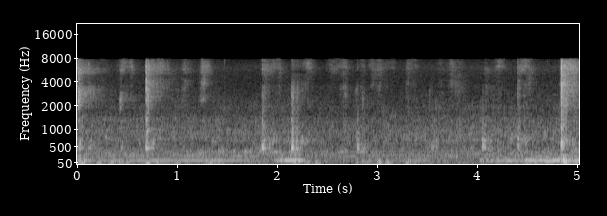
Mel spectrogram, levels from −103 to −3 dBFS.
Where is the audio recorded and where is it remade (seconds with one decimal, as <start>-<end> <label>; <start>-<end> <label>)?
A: 0.0-4.0 recorded; 4.0-5.0 remade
